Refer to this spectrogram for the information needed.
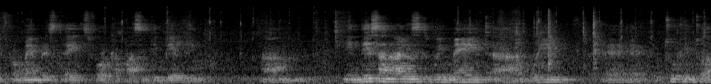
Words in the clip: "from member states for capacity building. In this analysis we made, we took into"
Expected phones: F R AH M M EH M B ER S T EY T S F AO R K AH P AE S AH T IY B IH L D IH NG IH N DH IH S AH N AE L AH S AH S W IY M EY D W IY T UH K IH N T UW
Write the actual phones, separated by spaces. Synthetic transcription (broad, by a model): F R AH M M EH M B ER S T EY T S F AO R K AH P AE S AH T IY B IH L D IH NG IH N DH IH S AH N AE L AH S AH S W IY M EY D W IY T UH K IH N T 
